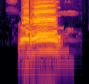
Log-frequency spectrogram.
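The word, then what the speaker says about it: الصِّرَاط: کہ اہدنا الصراط المستقیم۔ پھر آگے آنے والے دو حرف خاص طور پہ، ایک صاد، سین اور صاد، سین صاد، اہدنا الصراط طا، تا طا، تا طا، صراط المستقیم، صاد سے صراط ہے، مستقیم میں سین ہے، اس میں سیٹی بچتی ہے، لحاظ رکھیں۔ صراط الذین، لذین، رال،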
